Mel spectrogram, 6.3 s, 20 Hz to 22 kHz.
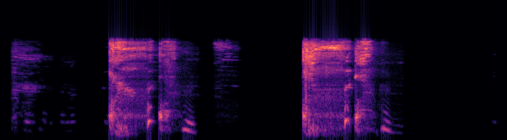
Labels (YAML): expert_labels:
- quality: ok
  cough_type: dry
  dyspnea: false
  wheezing: false
  stridor: false
  choking: false
  congestion: false
  nothing: true
  diagnosis: healthy cough
  severity: pseudocough/healthy cough
age: 33
gender: other
respiratory_condition: true
fever_muscle_pain: true
status: COVID-19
